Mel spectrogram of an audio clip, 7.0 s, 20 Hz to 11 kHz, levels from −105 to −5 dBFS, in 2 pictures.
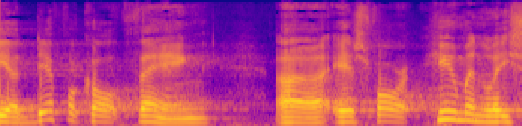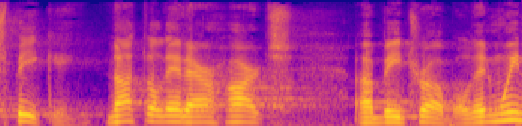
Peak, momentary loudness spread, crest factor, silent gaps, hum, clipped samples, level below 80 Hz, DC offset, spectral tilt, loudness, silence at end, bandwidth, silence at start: -2 dBFS; 10 LU; 18 dB; none; none; under 0.1%; -52 dBFS; under 0.1%; -6 dB/octave; -21 LUFS; 0 s; 10.5 kHz; 0 s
